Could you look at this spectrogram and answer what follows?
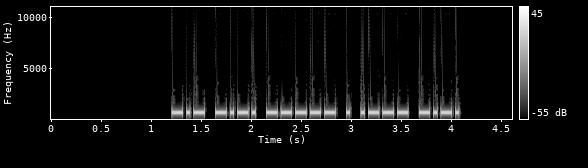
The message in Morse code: KC0EJC

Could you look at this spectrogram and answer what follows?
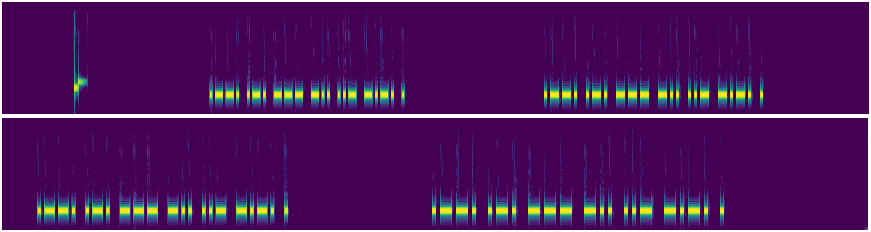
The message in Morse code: PRODUCE PRODUCE PRODUCE PRODUCE

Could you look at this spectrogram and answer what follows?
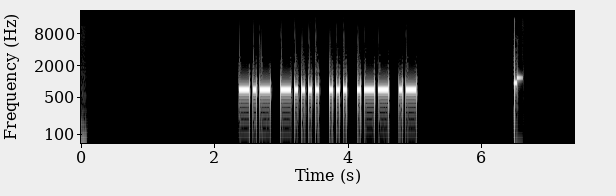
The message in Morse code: K6SWA

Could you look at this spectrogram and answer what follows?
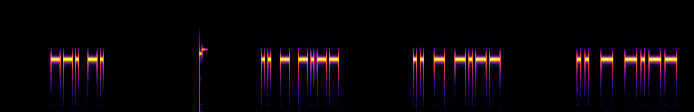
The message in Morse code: GN ITY ITY ITY

